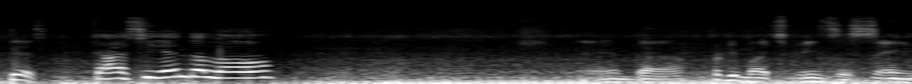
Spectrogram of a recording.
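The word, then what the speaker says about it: kasihan deh lo: Kasiendalo, like make a long S. Kasiendalo.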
